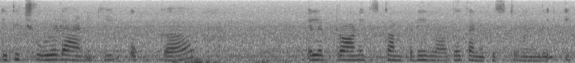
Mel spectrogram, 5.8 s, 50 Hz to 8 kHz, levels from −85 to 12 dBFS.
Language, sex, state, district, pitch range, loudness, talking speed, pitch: Telugu, female, Telangana, Mahabubabad, 185-210 Hz, -16 LUFS, 95 wpm, 205 Hz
